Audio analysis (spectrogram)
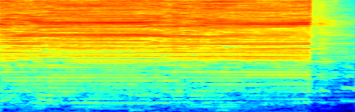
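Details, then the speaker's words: Wahl hair clipper giving a harsh, high, rattly buzz then cutting off: blade out of alignment, fixed by turning the adjustment knob until the blade is aligned and the noise stops. "máquina hace un ruido así tiene este botón de Aquí vamos a ajustarlo a que la cuchilla quede más alineada de este lado"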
